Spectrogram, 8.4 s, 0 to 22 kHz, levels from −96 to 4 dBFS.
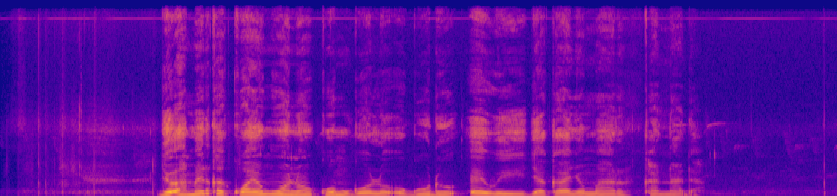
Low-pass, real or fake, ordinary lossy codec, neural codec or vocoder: none; real; none; none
